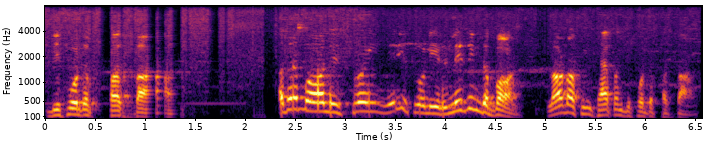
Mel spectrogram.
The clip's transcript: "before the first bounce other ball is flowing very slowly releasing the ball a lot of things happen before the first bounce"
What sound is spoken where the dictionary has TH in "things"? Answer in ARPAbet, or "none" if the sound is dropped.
T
